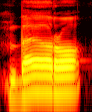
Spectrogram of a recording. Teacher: با زبر با، را زبر را، بارا۔ را کو موٹا پڑھیں گے اس لیے کہ را کے اوپر زبر ہے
